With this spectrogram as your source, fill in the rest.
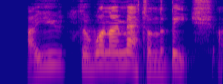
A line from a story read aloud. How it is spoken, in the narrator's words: I asked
